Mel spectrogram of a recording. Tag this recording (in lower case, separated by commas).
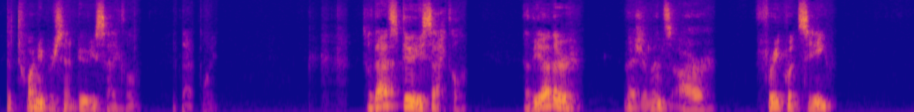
speech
